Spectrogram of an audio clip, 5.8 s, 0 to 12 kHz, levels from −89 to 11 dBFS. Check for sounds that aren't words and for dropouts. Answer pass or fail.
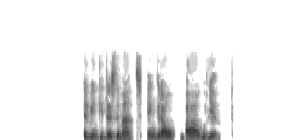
pass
